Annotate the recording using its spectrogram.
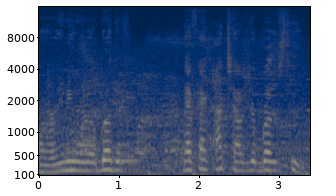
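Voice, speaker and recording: Clear music sits behind a man whose pitch varies in an ordinary way. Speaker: vlogger. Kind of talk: casual vlog chat. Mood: playful. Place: cafe.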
